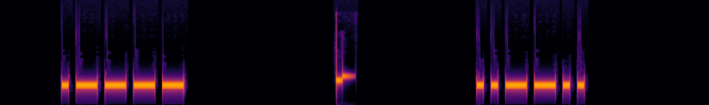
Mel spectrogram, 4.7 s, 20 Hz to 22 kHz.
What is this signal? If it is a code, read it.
Morse code, heard as a keyed tone, about 25 wpm, 700 Hz. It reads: 1 ?
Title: Single Character (Letter:Number:Punctuation:Prosign) Alt 25wpm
